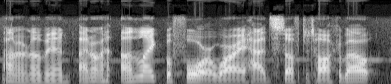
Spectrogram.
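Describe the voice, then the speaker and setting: A man speaks at a fairly slow pace with ordinary pitch variation. Noticeable background noise is present in the recording. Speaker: gaming youtuber. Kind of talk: gameplay commentary. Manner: slurs words together; hesitant, filler-heavy.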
